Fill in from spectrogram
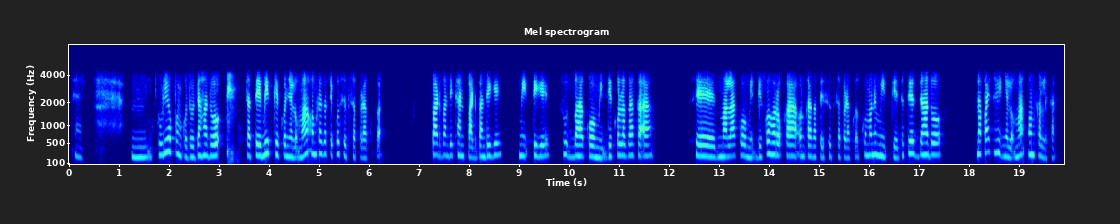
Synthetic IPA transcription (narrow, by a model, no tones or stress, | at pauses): hɛ̃ | kuɽiɔpɔnkɔd̪ɔd͡ʒaɦãd̪ɔd͡ʒat̪ɛmit̪̚ˀɡɛkɔɲɛlɔʔmaʔɔnkajɡat̪ɛʔ̚kɔsit̪̚sapɛɽakɔʔa | paʈband̪ɛkʰanpaʈband̪ɛɡɛ | mit̪̚ˀt̪ɛɡɛ | sut̪̚ˀbaɦakɔmit̪̚ˀɡɛkɔlaɡakaʔa | sɛmalakɔmit̪̚ɡɛkɔɦɔɾɔʔkaaɔnkaɡat̪ɛʔsit̪̚sapɛɽakɔʔakɔmanɛmit̪̚ˀɡɛd͡ʒat̪ɛd͡ʒaɦãd̪ɔ | napajsaɦit̪̚ɲɛlɔ̰ʔmaʔɔnkaɾlɛka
